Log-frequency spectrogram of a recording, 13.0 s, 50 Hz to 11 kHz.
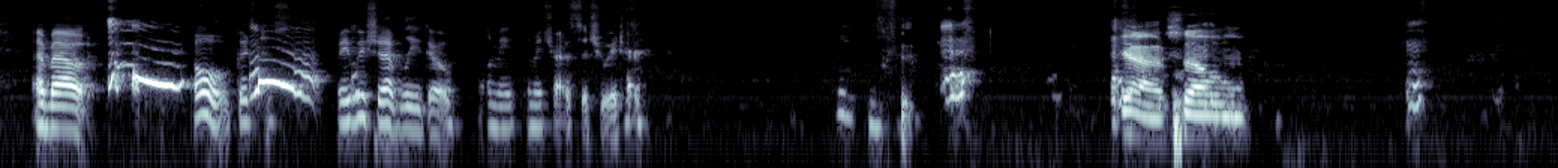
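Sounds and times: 
speech: 0.3 - 0.9, 1.6 - 5.5, 7.0 - 8.3, 9.3 - 10.5, 11.7 - 12.0
newborn baby girl fussing and whimpering: 0.9 - 3.1, 7.8 - 8.2, 11.7 - 12.0
adult speaking: 9.3 - 10.4.

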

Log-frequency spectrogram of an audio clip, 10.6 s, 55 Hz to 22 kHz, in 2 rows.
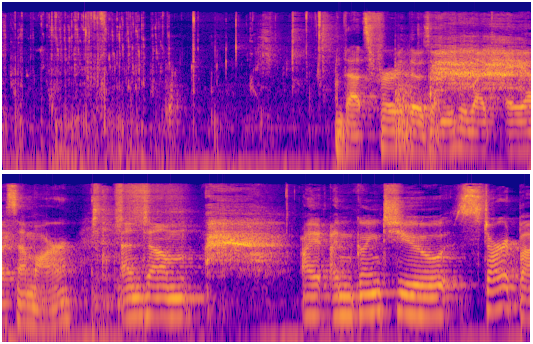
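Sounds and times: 
water pouring into a glass: 0.0 - 2.3
speech: 3.4 - 7.4, 8.3 - 10.5.

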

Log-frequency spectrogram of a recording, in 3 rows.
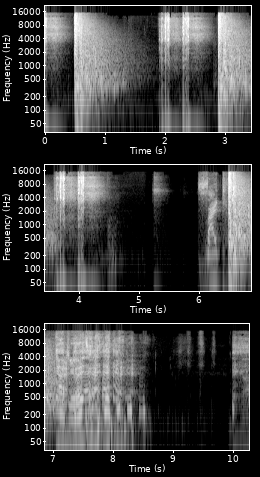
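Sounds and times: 
loud gunshot sound effects: 0.0 - 4.3, 6.5 - 7.5
speech: 6.1 - 8.6
laughter: 7.0 - 10.2.

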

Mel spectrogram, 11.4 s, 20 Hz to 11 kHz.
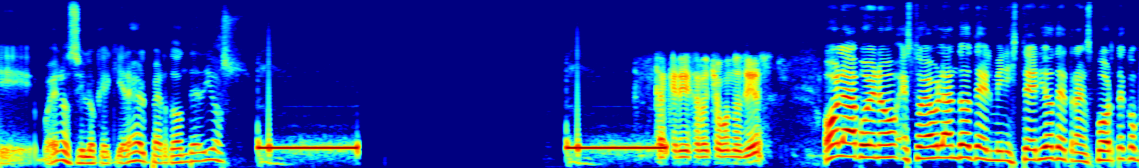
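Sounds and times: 
speech: 0.0 - 2.5, 6.6 - 11.3
telephone line tone while placing a call: 2.6 - 3.6, 5.7 - 6.9.

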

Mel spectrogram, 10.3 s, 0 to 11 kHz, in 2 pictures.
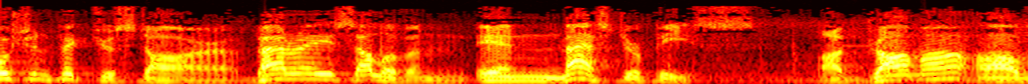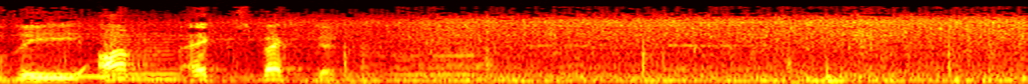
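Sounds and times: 
speech: 0.0 - 7.3
afternoon rain pouring on old brownstone houses in Lower Manhattan: 5.1 - 10.2
water streaming and gushing from drain pipes and gutters: 6.3 - 10.2.

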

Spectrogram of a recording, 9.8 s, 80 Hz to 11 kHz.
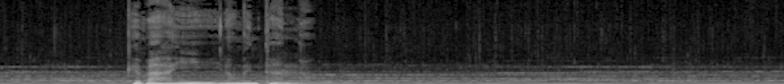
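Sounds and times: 
low calm musical drone: 0.0 - 9.7
rain falling in a soft continuous patter: 0.0 - 9.7
speech: 1.6 - 3.9.

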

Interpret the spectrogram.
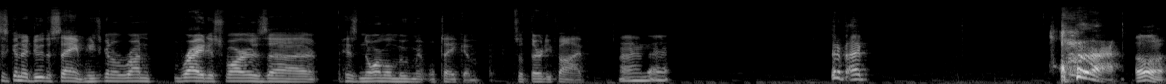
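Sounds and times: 
speech: 0.0 - 6.8, 8.3 - 8.8, 10.5 - 11.6
loud sneeze: 10.5 - 11.2.

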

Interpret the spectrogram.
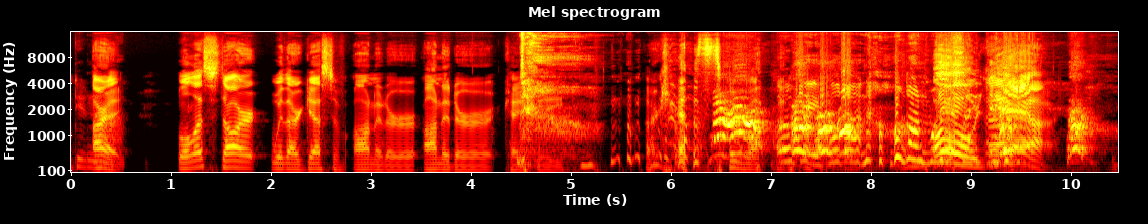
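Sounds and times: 
speech: 0.0 - 9.9
laughter: 4.5 - 9.6
dog barking: 6.4 - 8.0, 9.3 - 10.4.

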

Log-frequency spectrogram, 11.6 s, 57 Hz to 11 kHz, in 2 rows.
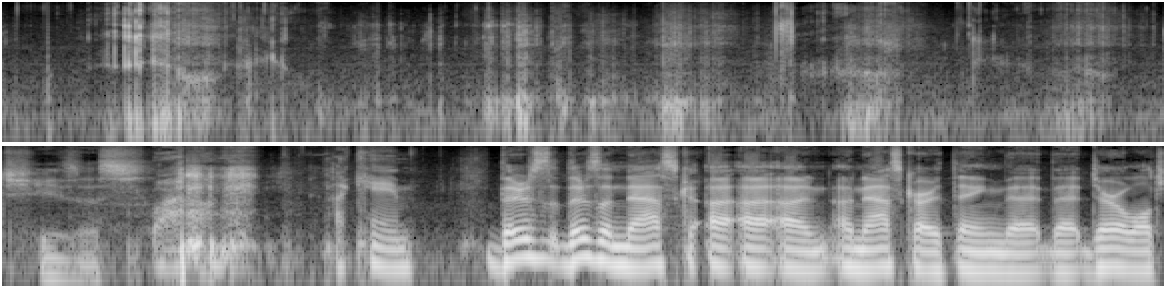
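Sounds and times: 
crunching and chewing of thick Fritos corn chips: 0.0 - 5.9
speech: 6.0 - 11.6.

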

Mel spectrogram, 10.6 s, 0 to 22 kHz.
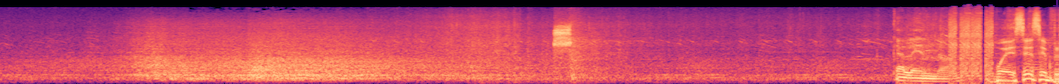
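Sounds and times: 
sea waves: 0.0 - 10.0
speech: 9.0 - 10.5.

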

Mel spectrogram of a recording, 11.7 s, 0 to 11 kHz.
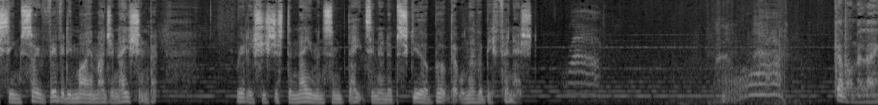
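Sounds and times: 
speech: 0.1 - 2.4, 3.2 - 7.2, 9.6 - 9.9, 11.2 - 11.7
cat meowing: 7.4 - 8.3, 9.6 - 10.6.

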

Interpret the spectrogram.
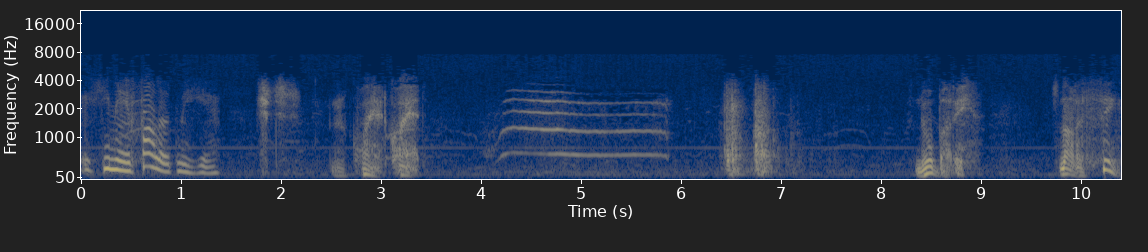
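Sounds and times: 
speech: 0.0 - 1.5, 2.5 - 3.5, 8.4 - 9.0, 9.8 - 10.3
cat meowing outside a door: 4.1 - 6.0.

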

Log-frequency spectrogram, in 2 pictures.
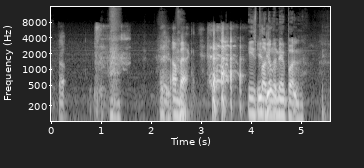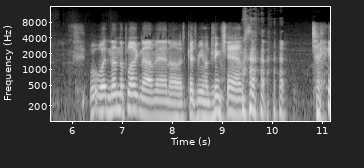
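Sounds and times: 
speech: 0.2 - 0.4, 2.2 - 5.2, 6.4 - 11.1
harsh coughing fit: 0.9 - 1.6
laughter: 0.9 - 1.6, 2.2 - 5.0, 9.4 - 11.1
throat clearing rasps: 0.9 - 1.6.

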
